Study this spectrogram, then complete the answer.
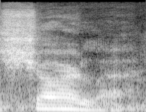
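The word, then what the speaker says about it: Charle: her name was actually more more likely to pronounced as Charla um because of how the original Japanese had it spelled but because of the localization and stuff we always called her Charlie even though it was spelled CH h a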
